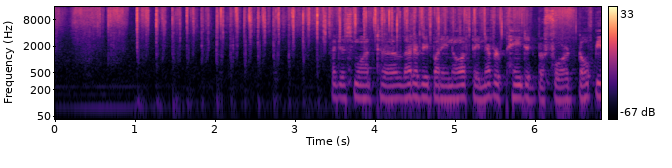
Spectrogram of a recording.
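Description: A scraper scrapes in short rapid strokes along a hard edge.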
